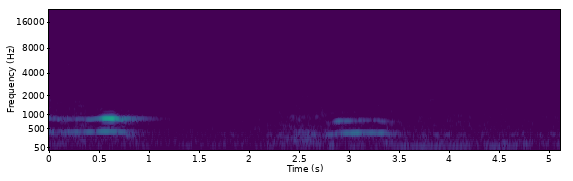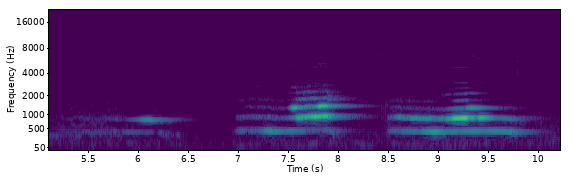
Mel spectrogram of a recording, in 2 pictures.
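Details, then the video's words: Female cat in heat, possibly a Persian, calling in a quiet room: three soft, short meows spaced a few seconds apart, then two louder, longer wailing calls back to back at the end. "cat in heat sounds female"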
